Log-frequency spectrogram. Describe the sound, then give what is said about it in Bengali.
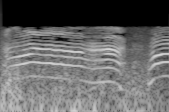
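Crying rises from inside a grave: loud, high, drawn-out wails with wavering pitch, one long cry trailing off, then a brief break before another wail begins. “কবরের ভেতর থেকে কি কান্না শব্দ আসছে?”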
